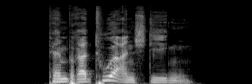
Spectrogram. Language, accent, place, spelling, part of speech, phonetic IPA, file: German, Germany, Berlin, Temperaturanstiegen, noun, [tɛmpəʁaˈtuːɐ̯ˌʔanʃtiːɡn̩], De-Temperaturanstiegen.ogg
- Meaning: dative plural of Temperaturanstieg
